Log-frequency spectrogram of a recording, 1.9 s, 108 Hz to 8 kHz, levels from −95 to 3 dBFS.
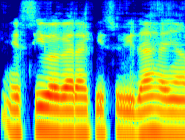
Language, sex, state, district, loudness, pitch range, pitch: Hindi, male, Bihar, Araria, -17 LUFS, 130-135 Hz, 135 Hz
